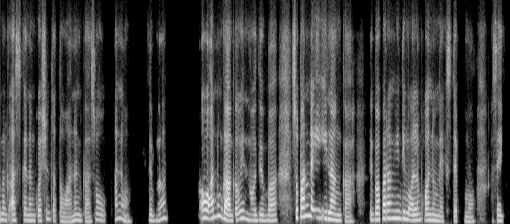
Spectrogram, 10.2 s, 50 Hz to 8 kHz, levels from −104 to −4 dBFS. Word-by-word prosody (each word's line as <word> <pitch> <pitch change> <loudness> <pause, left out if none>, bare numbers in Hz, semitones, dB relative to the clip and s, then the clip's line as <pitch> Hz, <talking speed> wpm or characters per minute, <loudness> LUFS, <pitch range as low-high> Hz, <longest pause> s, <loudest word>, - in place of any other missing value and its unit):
nag-ask 205 -1 -2
ka 205 - -5
ng 190 -1 -5
question 185 +7 -3
tatawanan 165 +1 -6
ka 155 0 -7
so, 200 -3 -8 0.2
ano 235 -10 -6 0.3
'di 190 - -4
ba? 205 +5 -5 0.8
Oh, 280 0 +7
anong 325 +5 +3
gagawin 215 +6 +5
mo 195 0 -4
'di 195 0 -2
ba? 190 +1 0 0.3
So 290 - +2
parang 325 +3 +8
naiilang 250 -8 +3
ka. 160 +1 -6 0.3
'Di 215 - -4
ba, 220 0 +5
parang 265 +1 +4
hindi 255 -1 +1
mo 210 - +1
alam 200 +2 0
kung 205 -1 +1
anong 190 -2 -2
next 165 0 -9
step 175 - -4
mo 155 0 -8 0.3
kasi. 190 -2 -4
200 Hz, 190 wpm, -21 LUFS, 185-250 Hz, 0.8 s, parang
